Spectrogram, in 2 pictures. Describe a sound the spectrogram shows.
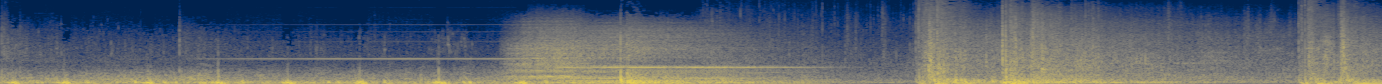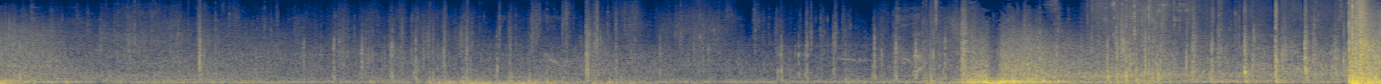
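Gunfire and explosions boom in the distance.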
